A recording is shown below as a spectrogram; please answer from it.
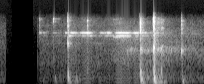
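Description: Computer keyboard keys being typed: a short run of about six or seven separate key clicks.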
